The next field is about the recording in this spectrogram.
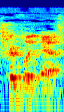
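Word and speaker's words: ³S: So this S here, 3s, is supposed to be pronounced triplet S, because this is an S orbital in a triplet state.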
